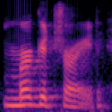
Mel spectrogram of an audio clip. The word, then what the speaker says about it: Murgatroyd: me I did but the last name is actually phonetic it's Murgatroid and I will tell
